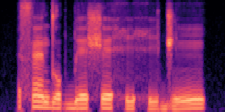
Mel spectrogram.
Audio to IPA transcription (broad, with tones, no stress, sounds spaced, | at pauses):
s ɛ̃˦ d o˧ ɡ͡b e˧ ʃ e˧ h i˨ h i˨ d͡ʒ ĩ˨˦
